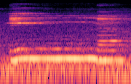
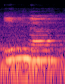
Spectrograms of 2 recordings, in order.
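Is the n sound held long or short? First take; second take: long; short. First: The n sound is held long and nasal. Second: The n sound is short, not held. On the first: The speaker calls it right. "sampai dia sempurna" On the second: The speaker calls it wrong. "di situ tidak ada tasydidnya"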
